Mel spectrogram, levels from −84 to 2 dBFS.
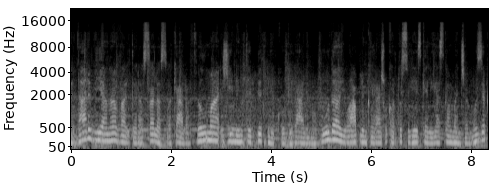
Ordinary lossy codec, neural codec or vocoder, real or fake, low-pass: Opus, 16 kbps; vocoder, 44.1 kHz, 128 mel bands, Pupu-Vocoder; fake; 14.4 kHz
